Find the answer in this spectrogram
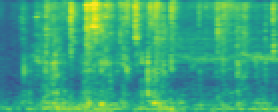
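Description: A run of small, irregular clicks and rustles close to the microphone: handling noise from the hand-held recording device.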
